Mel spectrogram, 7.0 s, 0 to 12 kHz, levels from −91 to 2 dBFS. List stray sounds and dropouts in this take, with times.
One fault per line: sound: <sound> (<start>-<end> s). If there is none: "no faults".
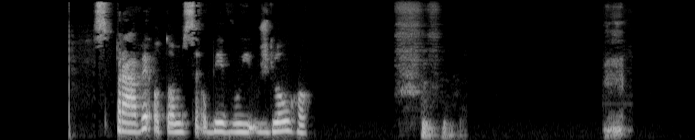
sound: laugh (3.9-4.7 s)
sound: throat clearing (6.0-6.3 s)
